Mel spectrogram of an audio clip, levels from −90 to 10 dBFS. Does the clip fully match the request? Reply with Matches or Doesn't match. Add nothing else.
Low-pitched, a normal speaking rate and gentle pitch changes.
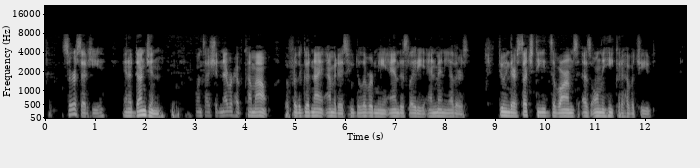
Matches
